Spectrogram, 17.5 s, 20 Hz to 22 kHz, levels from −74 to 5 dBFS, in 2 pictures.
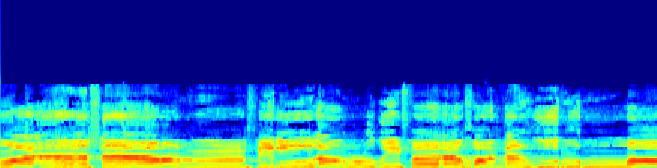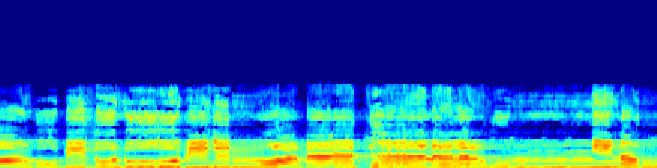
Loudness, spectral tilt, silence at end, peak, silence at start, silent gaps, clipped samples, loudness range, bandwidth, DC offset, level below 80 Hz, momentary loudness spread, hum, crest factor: -12 LUFS; -1 dB/octave; 0 s; 0 dBFS; 0 s; none; under 0.1%; 3 LU; 11.5 kHz; under 0.1%; -56 dBFS; 11 LU; none; 14 dB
